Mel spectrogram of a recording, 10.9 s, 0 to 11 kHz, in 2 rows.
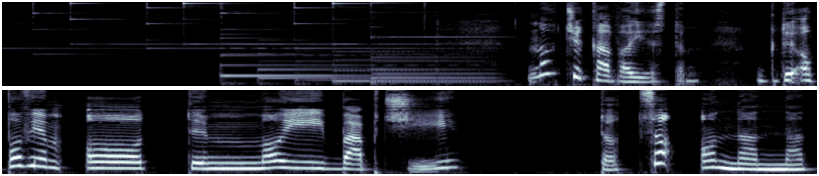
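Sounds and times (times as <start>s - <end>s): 
Easter church bells ringing in a peal: 1.0s - 3.4s
speech: 3.5s - 8.6s, 9.4s - 10.8s.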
